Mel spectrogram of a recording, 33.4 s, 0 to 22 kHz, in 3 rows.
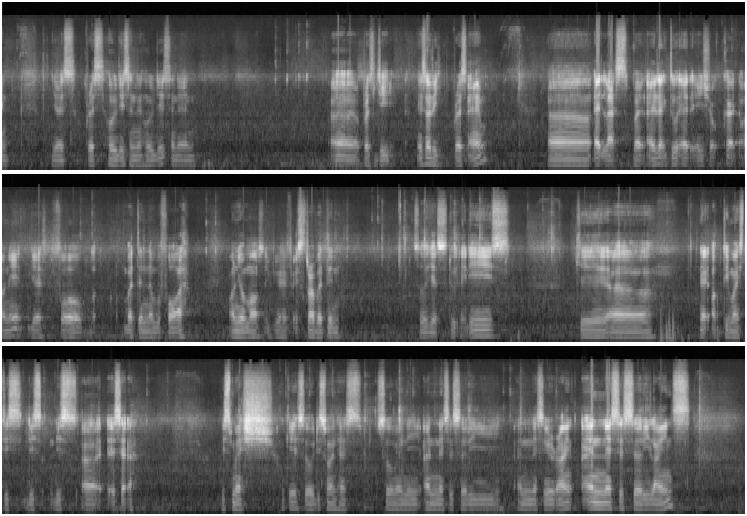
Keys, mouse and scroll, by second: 0.2 click, 1.4 shift+click, 7.1 m, 16.7 click, 17.3 click, 17.8 shift+click, 18.5-26.2 shift+middle drag, 26.2 2, 26.5 click, 26.9 shift+click, 27.2 shift+click, 28.1 ctrl+z, 28.4 shift+click, 28.8 shift+click, 29.9 click, 30.5 shift+click, 31.5 shift+click, 32.4 ctrl+x, 33.0 1.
